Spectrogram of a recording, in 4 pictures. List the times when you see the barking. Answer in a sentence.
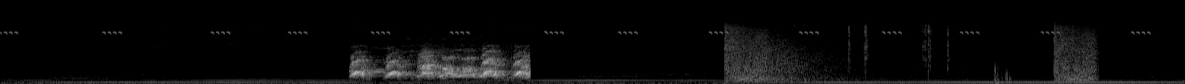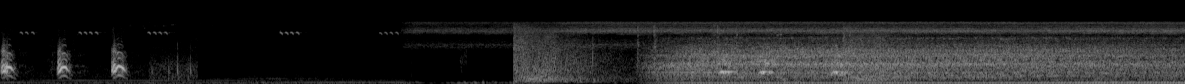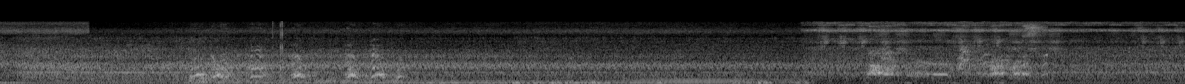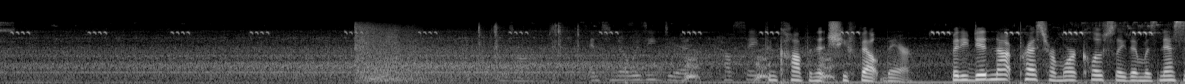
The barking can be heard from 3.5 to 5.3 s, from 11.8 to 13.8 s, from 19.0 to 20.4 s, from 25.6 to 27.8 s, from 32.4 to 34.2 s and from 42.0 to 44.0 s.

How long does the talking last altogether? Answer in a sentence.
The talking can be heard for 7 seconds in total.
